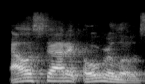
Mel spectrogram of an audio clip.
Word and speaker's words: allostatic overload: Yeah, allostatic overload.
